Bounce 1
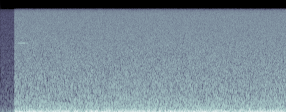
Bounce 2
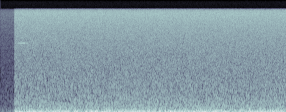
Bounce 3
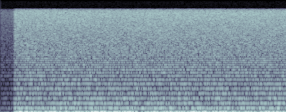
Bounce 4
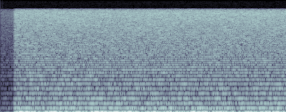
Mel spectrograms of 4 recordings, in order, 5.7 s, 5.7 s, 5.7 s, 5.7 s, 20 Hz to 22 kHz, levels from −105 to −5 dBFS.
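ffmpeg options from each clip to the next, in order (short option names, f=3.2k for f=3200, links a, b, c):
-af "aemphasis=mode=production:type=75fm,volume=-2dB"
-af "afftfilt=real='re*2.83*eq(mod(b,8),0)':imag='im*2.83*eq(mod(b,8),0)':win_size=2048:overlap=0.75"
-filter_complex "[0:a]asplit=2[a][b];[b]adelay=39,volume=-7dB[c];[a][c]amix=inputs=2:normalize=0"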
